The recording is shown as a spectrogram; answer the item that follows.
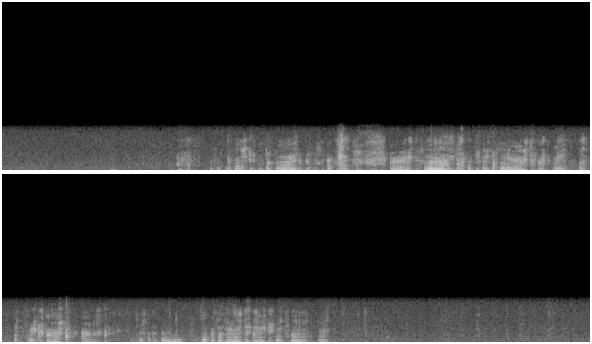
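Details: Cavalier King Charles Spaniel Charlie and Cairn Terrier Billy at play-war: quiet start, then about nine seconds of intense overlapping growls, snarls and snaps, fading to silence at the end.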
